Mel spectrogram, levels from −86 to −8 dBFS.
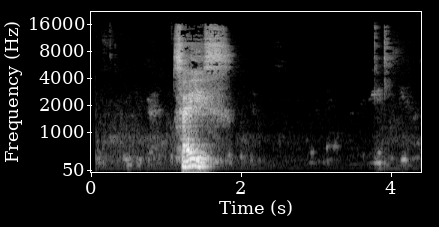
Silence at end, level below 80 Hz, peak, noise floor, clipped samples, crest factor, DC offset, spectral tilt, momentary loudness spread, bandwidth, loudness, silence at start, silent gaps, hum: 0.2 s; -60 dBFS; 0 dBFS; -68 dBFS; under 0.1%; 22 dB; under 0.1%; -3.5 dB/octave; 25 LU; 16.5 kHz; -15 LUFS; 1.1 s; none; none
